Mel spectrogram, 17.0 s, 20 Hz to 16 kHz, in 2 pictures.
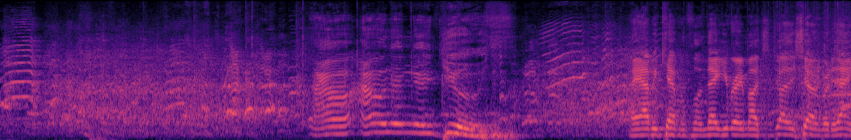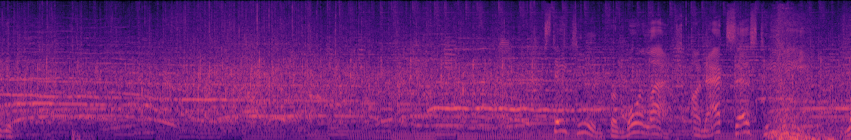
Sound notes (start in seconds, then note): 0.0 laughter; 4.8 laughter; 9.2 applause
